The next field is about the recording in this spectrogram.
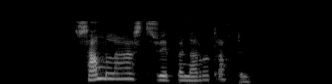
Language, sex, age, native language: Icelandic, female, 30-39, Icelandic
